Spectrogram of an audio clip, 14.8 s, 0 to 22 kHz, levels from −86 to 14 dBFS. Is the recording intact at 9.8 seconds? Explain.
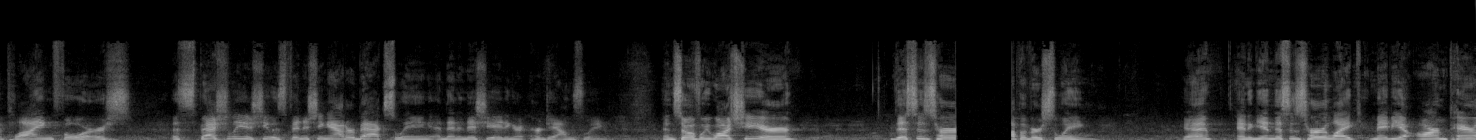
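No. From 9.56 to 10.13 s an audio dropout to a faint residue leaves only hiss, roughly 50 dB below the signal, likely from the wanted signal being lost while the path stayed live. The waveform collapses abruptly to a thin band; the spectrogram shows only faint broadband noise.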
